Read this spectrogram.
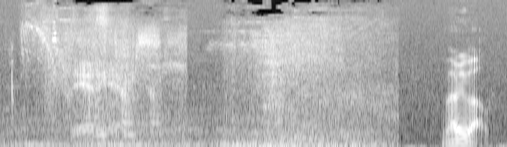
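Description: A magic spell sound effect shimmers.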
